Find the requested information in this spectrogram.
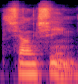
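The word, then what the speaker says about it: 相信: And then the Chinese word was shangxi. Is that how you say it? Xiangxin, yeah. Shangxin. Xiangxin, yeah.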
